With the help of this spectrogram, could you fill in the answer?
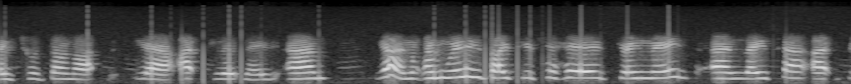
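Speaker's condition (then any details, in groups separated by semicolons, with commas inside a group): Cerebral palsy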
